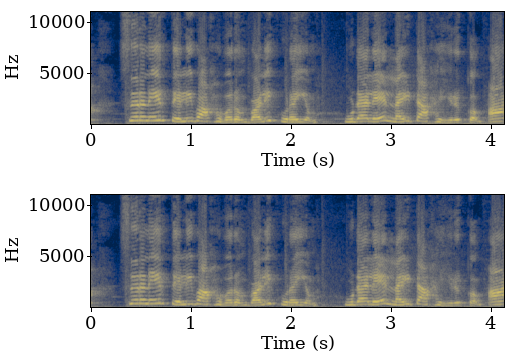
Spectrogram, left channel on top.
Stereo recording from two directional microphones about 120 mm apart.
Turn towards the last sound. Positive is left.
turn(degrees=20)  # may be behind; listen again after turning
